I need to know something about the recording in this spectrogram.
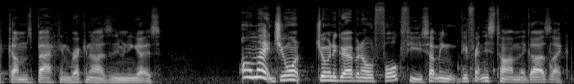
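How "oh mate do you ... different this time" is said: high, loud, quick matey offer; acted excited waiter, pitched up; eager waiter greeting. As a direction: greet a regular in a raised, hurried voice. Waiter eagerly greets returning customer.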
